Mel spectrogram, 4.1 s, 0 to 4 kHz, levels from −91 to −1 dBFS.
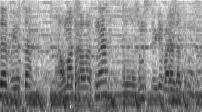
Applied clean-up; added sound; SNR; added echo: none; none; none; reverberation time 0.2 s.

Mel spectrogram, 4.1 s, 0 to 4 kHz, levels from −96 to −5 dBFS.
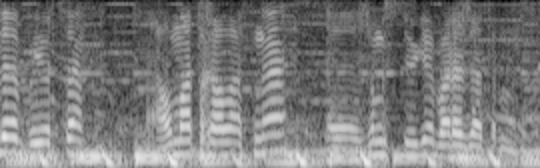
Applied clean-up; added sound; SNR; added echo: none; none; none; none.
